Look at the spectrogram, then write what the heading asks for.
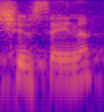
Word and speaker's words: Shiv Sena: That I can't remember that Shiv Sena. How do you say it? Shiv Sena.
